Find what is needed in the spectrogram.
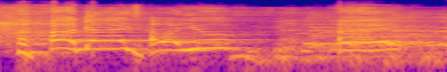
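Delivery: put-on very high, loud squeaky baby voice with a laugh; hammed-up baby saying hi; mock newborn greeting. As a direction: play the cheerful newborn, high and bright. Mimics newborn greeting world, laughing.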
